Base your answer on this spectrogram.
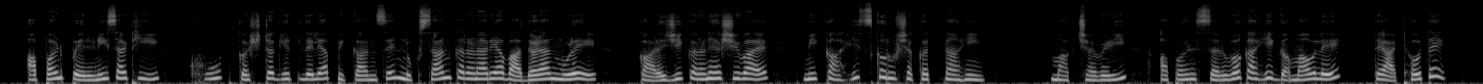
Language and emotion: Marathi, fearful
